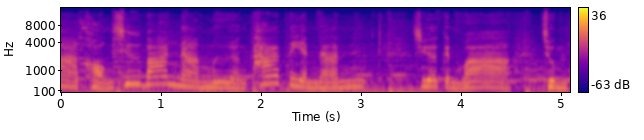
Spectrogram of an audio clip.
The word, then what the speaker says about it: ท่าเตียน: พำนัก พัก อาศัย และ ต่อ มา คน ไทย ก็ เรียก ชื่อ เพี้ยน ไป จาก ฮาเตียน กลาย เป็น การ ออก เสียง สำเนียง แบบ ไทย ๆ ว่า ท่า เตียน ด เช ที่ เรียก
